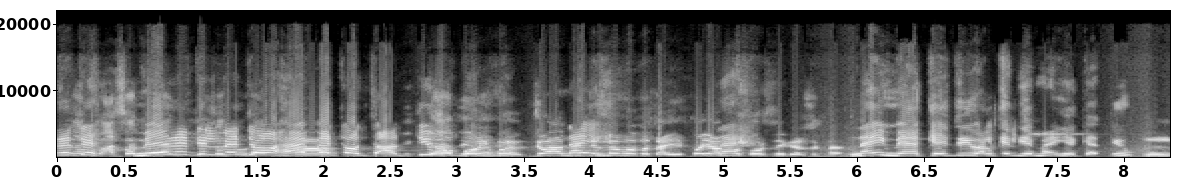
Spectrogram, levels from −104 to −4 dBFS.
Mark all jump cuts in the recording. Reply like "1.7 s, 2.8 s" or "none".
none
